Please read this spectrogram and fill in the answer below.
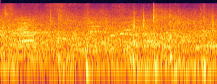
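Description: Basketball bouncing on a gym floor during play: a few dull thumps, the clearest just under a second in, under the chatter of spectators' voices.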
